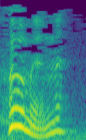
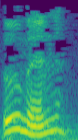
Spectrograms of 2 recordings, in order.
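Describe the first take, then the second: First: The word starts with an h sound. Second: The word starts with a vowel, no h. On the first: The speaker calls it right. "that rough breathing pronounces it human" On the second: The speaker calls it wrong. "instead of saying umen, which we would normally pronounce it"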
